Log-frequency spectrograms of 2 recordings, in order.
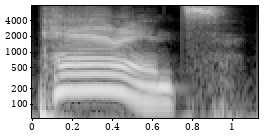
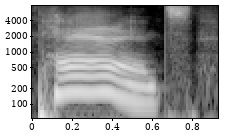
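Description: Both takes have the same delivery.

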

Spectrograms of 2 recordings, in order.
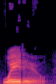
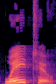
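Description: First: It is said fast with a flapped t. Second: It is said slowly with a clear t.

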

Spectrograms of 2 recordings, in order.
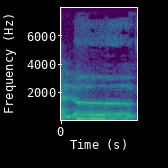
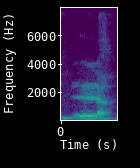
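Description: First: The vowel is stretched out long. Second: The vowel is kept short and calm. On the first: The speaker calls it wrong. "Không cần nói dài là look" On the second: The speaker calls it right. "nhưng mà look"

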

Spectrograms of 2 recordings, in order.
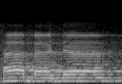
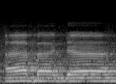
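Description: Both takes have the same delivery.

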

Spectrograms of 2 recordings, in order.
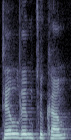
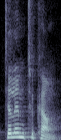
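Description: First: Tell them is said as two full words. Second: Tell them is squeezed into one word, tellem. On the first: "আমরা বলি না যে টেল দেম to come" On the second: "ওরা বলছে টেলেম to come"

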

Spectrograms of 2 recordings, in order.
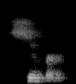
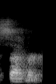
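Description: First: It sounds like the word 'super'. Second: It sounds like the word 'supper'. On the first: This is the speaker's own preferred way. "I pronounced it super, um, because it sounds closer to super" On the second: This is how the organization says it. "the tree board calls it a supper grant"

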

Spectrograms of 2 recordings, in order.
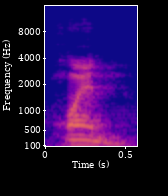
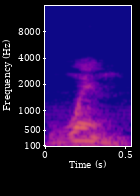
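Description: First: The word begins with a clear h sound. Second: The word begins with a w sound. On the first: The speaker calls it wrong. "আমরা অনেকেই বলে ফেলি হোয়েন, which is wrong" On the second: The speaker calls it right. "ও এর মতো ওয়েন"

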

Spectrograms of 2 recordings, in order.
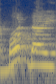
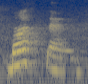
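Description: First: The th sound is not clearly pronounced. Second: The th sound is clearly pronounced. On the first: The speaker calls it wrong. "không phải là birthday nhá" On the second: The speaker calls it right. "Cái từ này mình phải đọc rõ chữ thờ ra một từ"

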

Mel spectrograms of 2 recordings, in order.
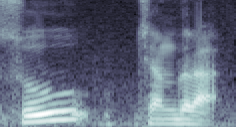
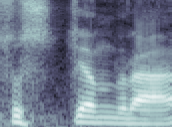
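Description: First: It is said with no 'sh' sound. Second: A 'sh' sound comes before 'chandra'. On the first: These are the words as written in the text. "అక్కడ ఉన్న పదాలు ఏమిటి? సు చంద్ర" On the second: This is how it must be recited in the Veda. "ఉచ్చరించేటప్పుడు మాత్రం సుశ్చంద్ర అని ఉచ్చరించాలి"

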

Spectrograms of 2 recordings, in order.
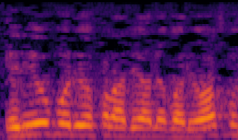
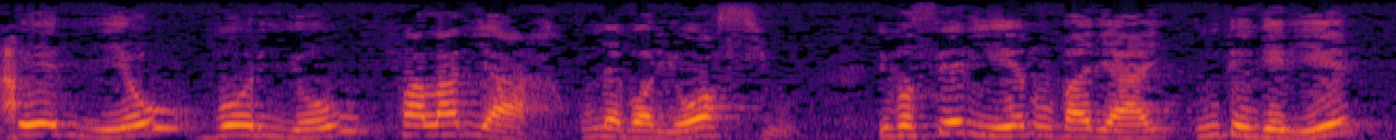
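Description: First: The sentence is spoken at a quick pace. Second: The sentence is spoken slowly and deliberately.

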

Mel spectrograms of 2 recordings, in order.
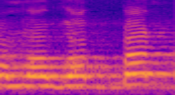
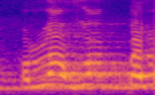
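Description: The two takes are said the same way.

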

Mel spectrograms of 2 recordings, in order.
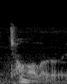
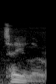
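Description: First: The first vowel sounds like the one in law. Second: The first vowel sounds like the one in day. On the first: The speaker calls it right. "taller is the more proper pronunciation" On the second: The speaker calls it wrong. "I've been calling him Taylor all the time"

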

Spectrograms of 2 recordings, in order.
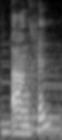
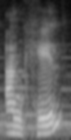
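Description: First: The stress is on the first syllable. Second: The stress is on the last syllable. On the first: The speaker calls it right. "lleva tilde si no termina en NSO vocal" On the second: The speaker calls it wrong. "No, ¿cierto? Así no es"

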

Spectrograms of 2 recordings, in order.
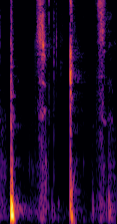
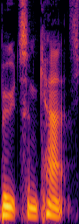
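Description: First: It is whispered without using the vocal cords. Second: It is spoken with full voice. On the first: "you don't use your vocal cords" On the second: "instead of saying"

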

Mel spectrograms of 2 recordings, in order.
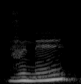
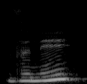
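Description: Both takes have the same delivery.

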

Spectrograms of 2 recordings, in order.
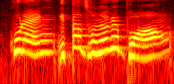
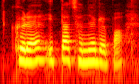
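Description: First: The tone is soft and playful. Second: The tone is stiff and flat. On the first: The speaker calls it right. "이렇게 해주지" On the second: The speaker calls it wrong. "근데 이거 너무 딱딱하지 않나요? 이 말투?"

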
